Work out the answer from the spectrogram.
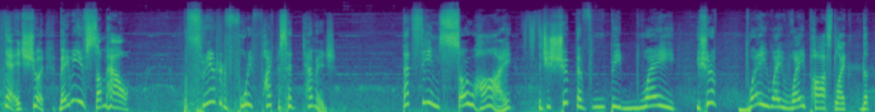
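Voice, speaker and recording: A game streamer rambles casually through builds, sounding incredulous and swearing freely during the livestream chat. The voice is mid-range, with a little hiss or hum in the audio.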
